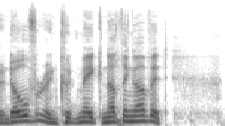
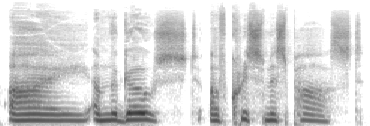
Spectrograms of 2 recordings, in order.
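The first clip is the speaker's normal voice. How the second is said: ghostly spirit; 6 semitones higher, slower than usual. Acted. Ghost of Christmas Past.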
